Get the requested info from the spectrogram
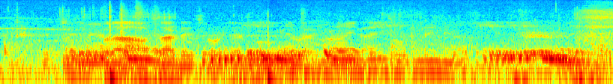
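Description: Sialkoti domestic pigeons cooing in a loft, one call after another with several overlapping.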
